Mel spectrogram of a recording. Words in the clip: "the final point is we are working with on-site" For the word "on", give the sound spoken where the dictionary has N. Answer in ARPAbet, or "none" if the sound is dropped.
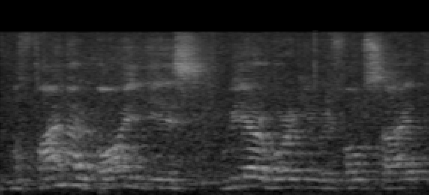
L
